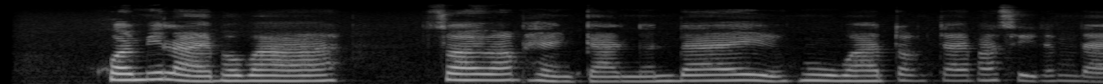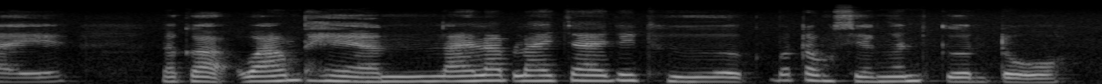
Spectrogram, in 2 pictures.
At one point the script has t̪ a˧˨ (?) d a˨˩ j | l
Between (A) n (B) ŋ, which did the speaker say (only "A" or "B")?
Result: B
